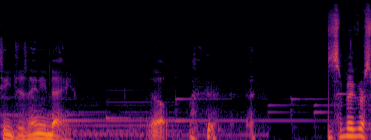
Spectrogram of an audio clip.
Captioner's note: laughs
